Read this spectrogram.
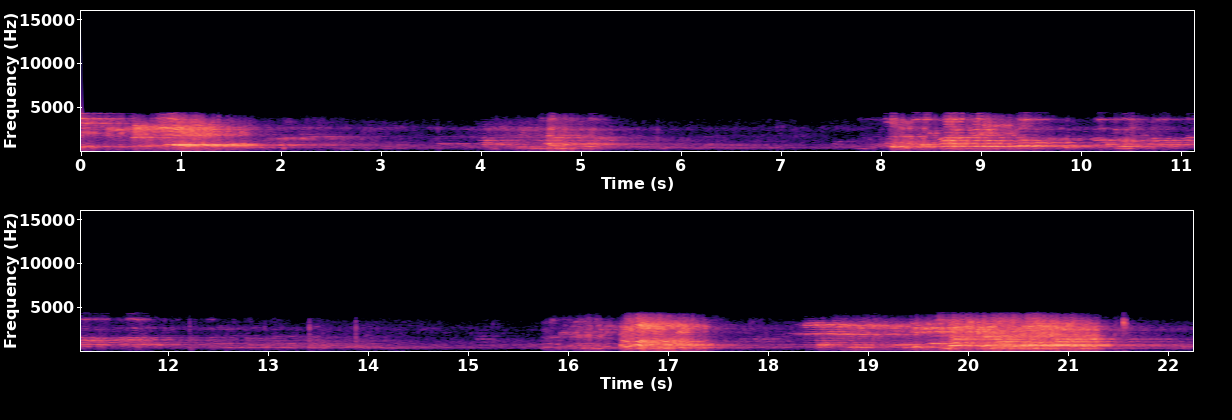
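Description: Young men shout to each other in a large echoing hall.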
